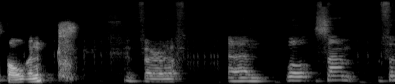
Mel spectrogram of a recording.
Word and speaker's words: Boulton: It is Bolton, right? That's the correct pronunciation. Yeah, I think technically it's Bolton, like you go down on the U, but I've never said that myself. It's Bolton.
